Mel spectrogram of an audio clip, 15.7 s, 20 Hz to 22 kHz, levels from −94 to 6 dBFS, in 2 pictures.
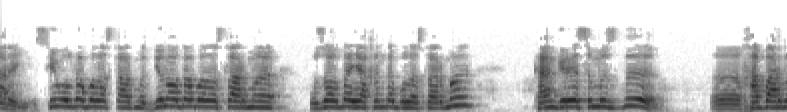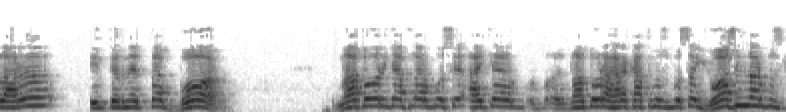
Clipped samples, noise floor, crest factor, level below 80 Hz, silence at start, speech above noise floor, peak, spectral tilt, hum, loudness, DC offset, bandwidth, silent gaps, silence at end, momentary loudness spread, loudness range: under 0.1%; -73 dBFS; 14 dB; -62 dBFS; 0 s; 56 dB; -4 dBFS; -5 dB/octave; none; -18 LUFS; under 0.1%; 8 kHz; none; 0 s; 10 LU; 3 LU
